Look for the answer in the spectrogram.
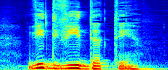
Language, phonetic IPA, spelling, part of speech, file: Ukrainian, [ʋʲidʲˈʋʲidɐte], відвідати, verb, Uk-відвідати.ogg
- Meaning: 1. to visit 2. to attend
